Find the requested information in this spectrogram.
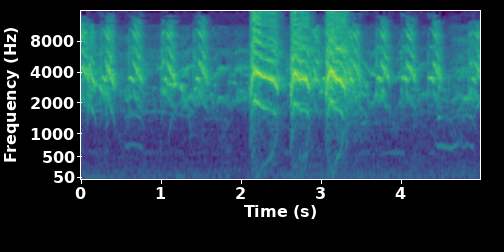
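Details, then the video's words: Indian rose-ringed parakeet sounds meant to prompt other parakeets to sing and mate: a fast run of rasping chatter, then three loud piercing screeches close together, followed by softer chattering notes. "صوت ببغاء الدرة الخضراء"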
